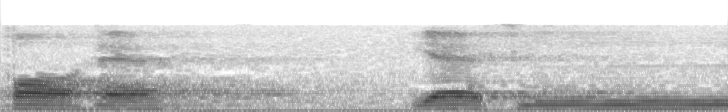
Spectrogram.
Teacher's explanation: تمد بمقدار 2 حركات ومدها مد طبيعي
